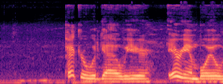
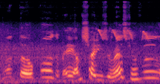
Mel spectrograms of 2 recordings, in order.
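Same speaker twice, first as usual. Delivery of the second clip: indignant retort; 10 semitones higher, 3 dB quieter than usual. Retold or imitated. Retelling his own retort.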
